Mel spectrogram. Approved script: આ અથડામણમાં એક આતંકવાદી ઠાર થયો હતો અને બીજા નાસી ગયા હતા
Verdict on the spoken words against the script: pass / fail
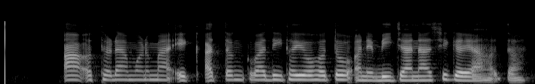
fail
